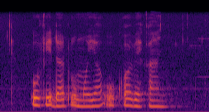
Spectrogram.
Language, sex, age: Venda, female, 23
